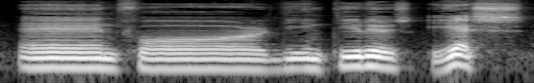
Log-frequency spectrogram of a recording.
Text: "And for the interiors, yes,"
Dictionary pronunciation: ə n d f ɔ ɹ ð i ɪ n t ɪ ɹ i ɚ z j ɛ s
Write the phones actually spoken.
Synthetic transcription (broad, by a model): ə n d f ɔ ɹ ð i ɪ n t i ɹ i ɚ s j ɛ s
